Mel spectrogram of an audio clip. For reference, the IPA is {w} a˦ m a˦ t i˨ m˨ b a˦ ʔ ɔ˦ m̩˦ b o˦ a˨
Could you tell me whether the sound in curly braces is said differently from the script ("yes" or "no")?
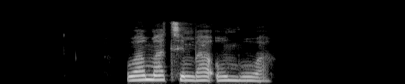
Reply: no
